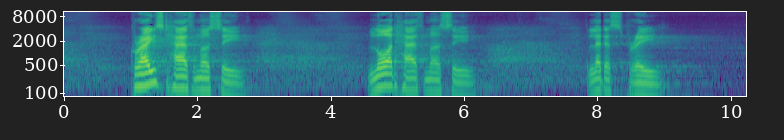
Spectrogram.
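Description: A man speaks slowly and solemnly into a microphone, with a slight echo.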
